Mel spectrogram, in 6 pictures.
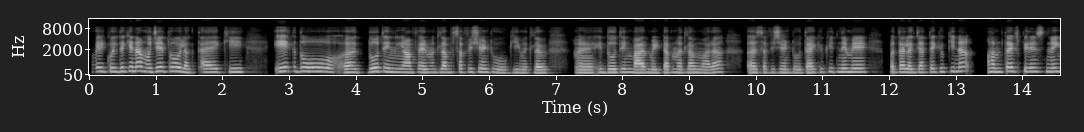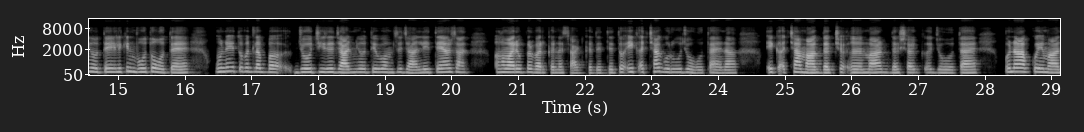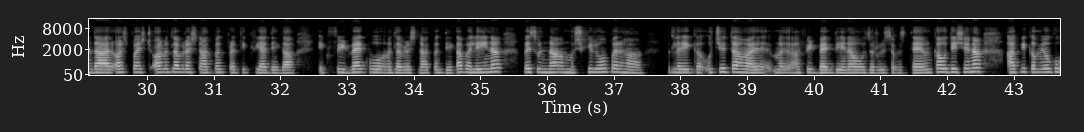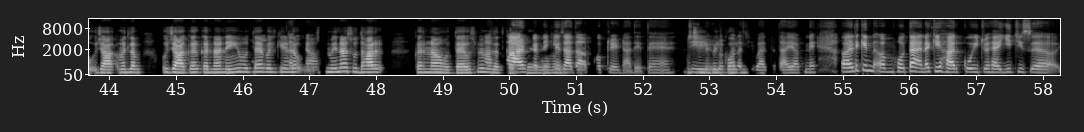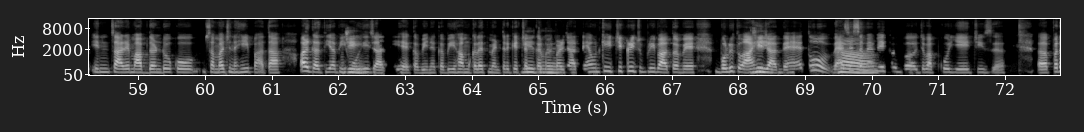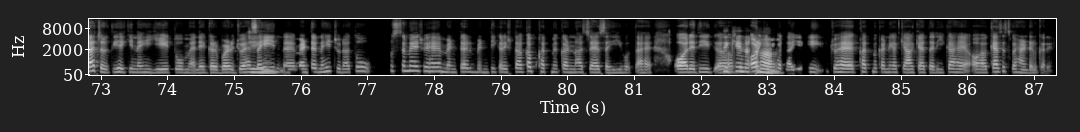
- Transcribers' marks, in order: in English: "सफीशिएंट"; in English: "मीटअप"; in English: "सफीशिएंट"; in English: "एक्सपेरिएंस्ड"; in English: "वर्क"; in English: "स्टार्ट"; in English: "फीडबैक"; in English: "फीडबैक"; in English: "मेंटर"; in English: "मेंटर"; in English: "मेंटर मेंटी"; tapping; in English: "हैंडल"
- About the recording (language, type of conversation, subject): Hindi, podcast, अच्छा मेंटर चुनते समय आप किन बातों को ध्यान में रखते हैं?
